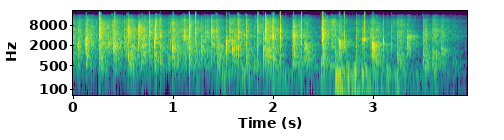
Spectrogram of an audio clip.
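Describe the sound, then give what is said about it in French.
At the end of a game, an audience applauds a school class team that scored 35 points, with dense, steady clapping that stays loud and even for the whole stretch, with many hands overlapping into a continuous patter and no voices over it. “On peut les applaudir!”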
